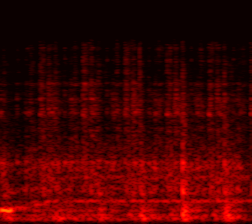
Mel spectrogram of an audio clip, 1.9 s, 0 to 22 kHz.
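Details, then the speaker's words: Brother Innovis A150 sewing machine, 3 mm stitch length, thick fleece layers plus one denim layer; quiet even needle rhythm with occasional soft thump, going through fine: normal sewing sound. "That's going through absolutely fine. A little bit of thumping, but nothing untoward, nothing that I would worry about."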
